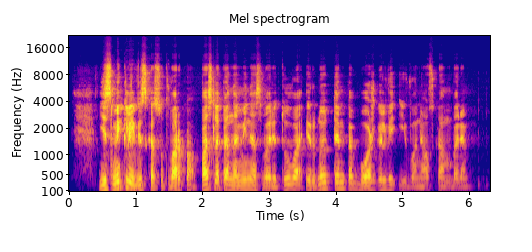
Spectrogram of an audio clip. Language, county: Lithuanian, Panevėžys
